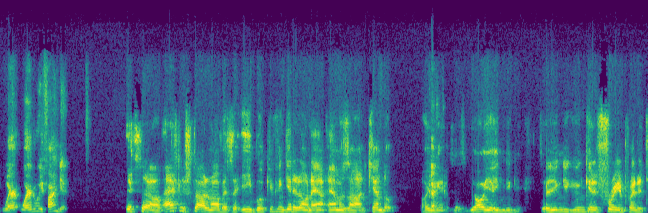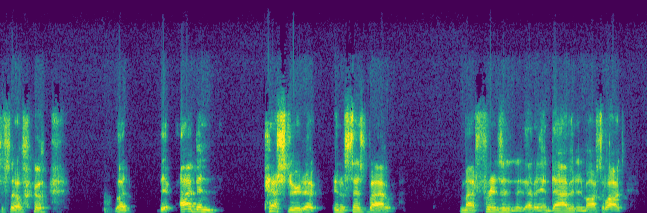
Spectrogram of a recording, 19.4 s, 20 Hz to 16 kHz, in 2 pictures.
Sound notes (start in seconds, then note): 8.2 chuckles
